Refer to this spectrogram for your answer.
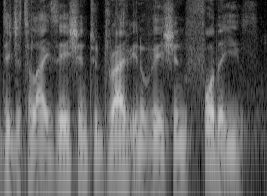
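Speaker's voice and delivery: ordinary delivery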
